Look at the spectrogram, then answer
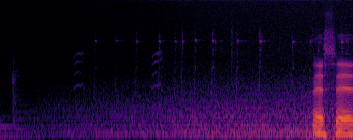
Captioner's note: birds chirping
